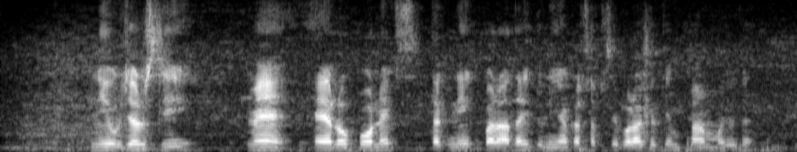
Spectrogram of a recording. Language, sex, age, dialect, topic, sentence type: Hindi, male, 60-100, Awadhi Bundeli, agriculture, statement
